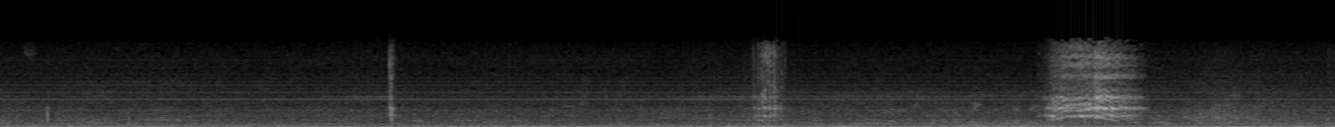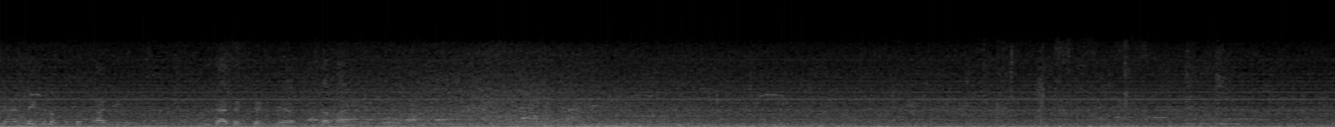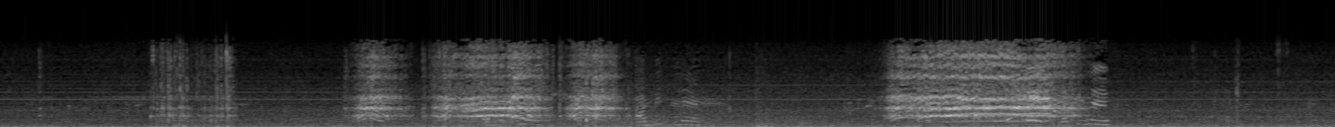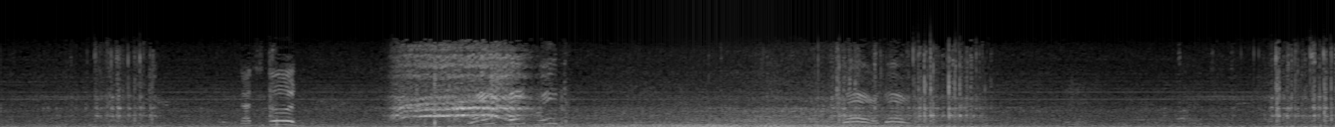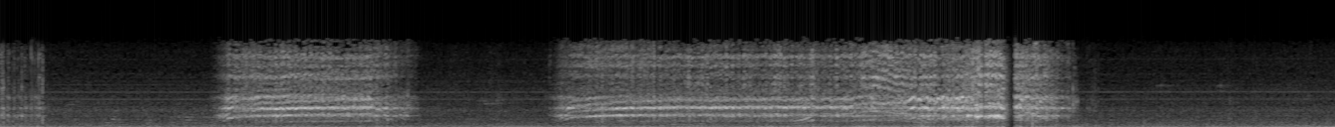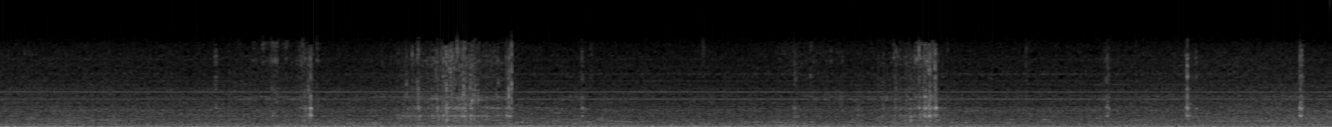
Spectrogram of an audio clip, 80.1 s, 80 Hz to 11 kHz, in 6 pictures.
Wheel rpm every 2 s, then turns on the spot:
0, 0, 0, 0, 0, 30, 0, 0, 0, 0, 0, 0, 0, 0, 10, 60, 30, 20, 100, 0, 10, 0, 70, 0, 10, 0, 10, 10, 100, 50, 160, 180, 10, 0, 10, 10, 0, 0, 0, 0.
48-50 52-54 70-72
